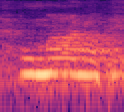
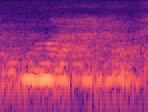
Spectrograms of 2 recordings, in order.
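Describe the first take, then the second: First: Umano blurted out loud; shouted word. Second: Said in the usual way. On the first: Acted. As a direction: punch umano much louder. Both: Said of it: "repeats word, then shouts it".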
